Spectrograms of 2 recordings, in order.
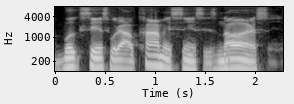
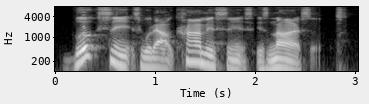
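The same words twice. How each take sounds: First: It is said in a plain, casual voice. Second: It is said in a formal, teaching voice.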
